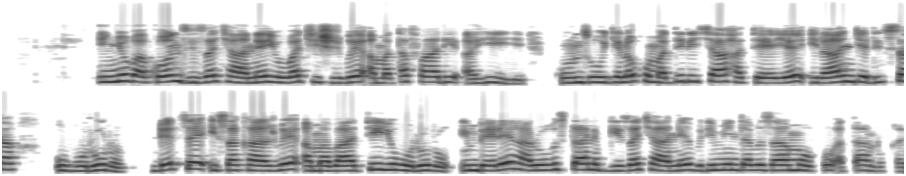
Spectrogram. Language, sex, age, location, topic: Kinyarwanda, female, 50+, Nyagatare, education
